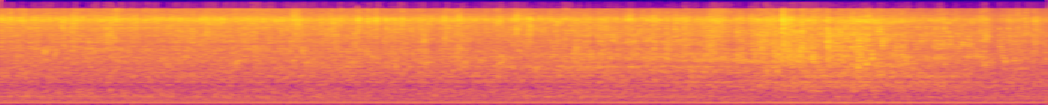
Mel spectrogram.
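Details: Twin-tub washing machine after repair of a drain problem caused by washing rags, which can block the water path. Even low motor hum with water swishing, no rattle, knock or gurgling; no more leaking water. Normal running.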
